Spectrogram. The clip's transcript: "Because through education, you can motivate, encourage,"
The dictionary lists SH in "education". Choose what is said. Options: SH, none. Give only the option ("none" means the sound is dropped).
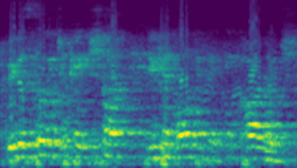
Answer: none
